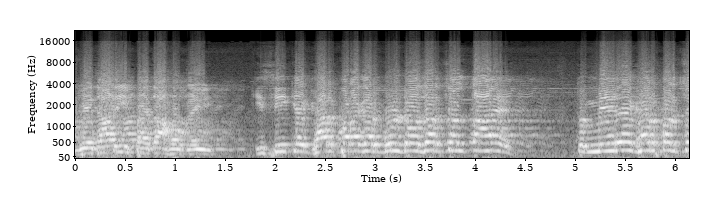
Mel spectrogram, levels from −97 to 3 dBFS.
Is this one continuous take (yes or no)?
no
